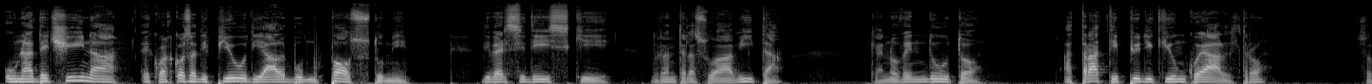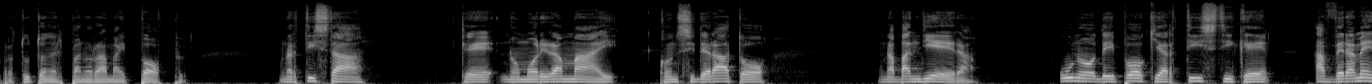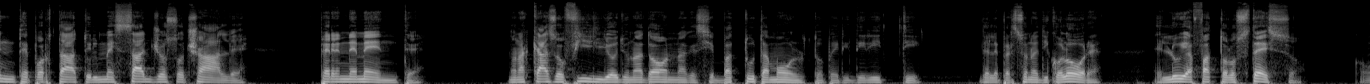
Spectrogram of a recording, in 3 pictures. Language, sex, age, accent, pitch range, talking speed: Italian, male, 30-49, native, 100-125 Hz, 110 wpm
